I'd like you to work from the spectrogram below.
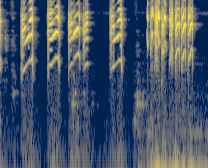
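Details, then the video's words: Spiderhunter lure call, known locally as sogon, used to get other birds calling back. Separate sharp, descending high chirps are spaced about half a second apart, then a fast ringing trill of clustered notes. "DIJAMIN LANGSUNG RESPON SOGON LAIN DENGAR SUARA PANCINGAN SOGON INI"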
